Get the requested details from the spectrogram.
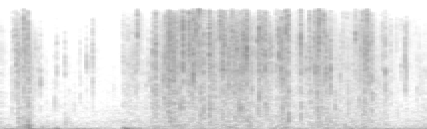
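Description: A large, hollow, pale pink tissue paper honeycomb ball has long pink nails scratching and tapping along its folded paper cells. The result is a quiet, bright crinkling with many quick, dry taps and rustles, denser in the middle of the clip.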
